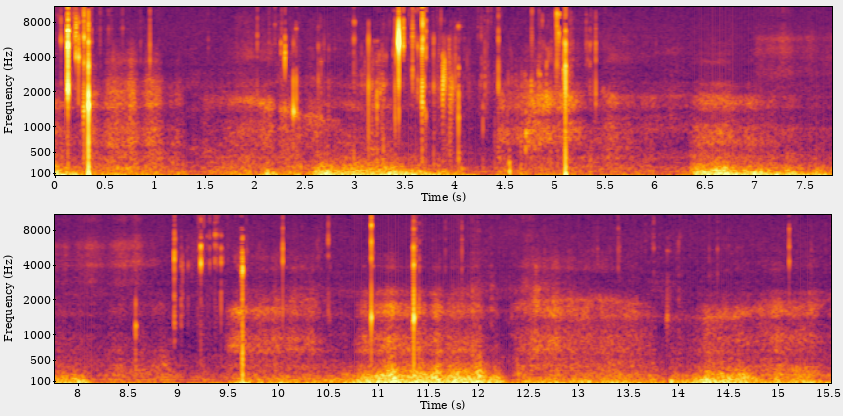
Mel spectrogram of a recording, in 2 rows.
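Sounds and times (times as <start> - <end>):
wet mouth crackles and clicks: 0.0 - 0.7, 2.0 - 5.5, 9.0 - 12.0
slow breathing: 0.0 - 3.6, 4.4 - 15.5.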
